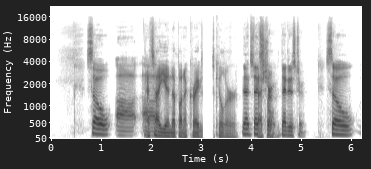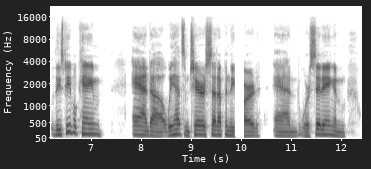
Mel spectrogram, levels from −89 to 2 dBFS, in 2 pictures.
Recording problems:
audio cutting out; at 3 s and at 10 s

